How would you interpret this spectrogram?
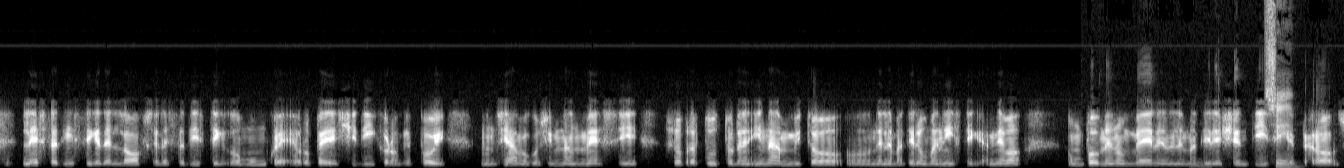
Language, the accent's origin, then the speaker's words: Italian; Sicily, Italy; Sì, avendo fatto le scuole giù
